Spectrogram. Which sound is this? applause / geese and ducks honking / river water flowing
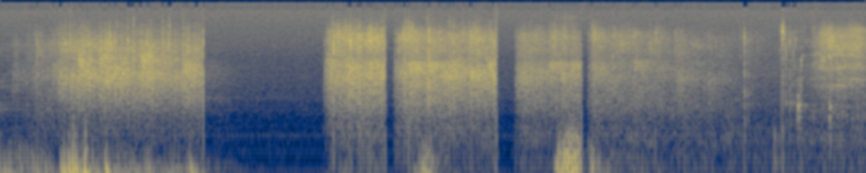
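applause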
